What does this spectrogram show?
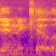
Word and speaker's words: Nakylla: ll a killer okay because people always pronounce my name I ever got a mama don't call it Kyla for them like hey you know to me so yes these in the killer so they can find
